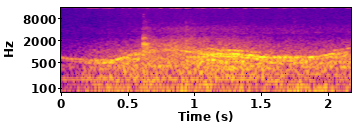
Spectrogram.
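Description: Wind howling, a faint whistling tone that wavers up and down in pitch, coming in about half a second in.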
